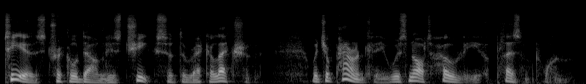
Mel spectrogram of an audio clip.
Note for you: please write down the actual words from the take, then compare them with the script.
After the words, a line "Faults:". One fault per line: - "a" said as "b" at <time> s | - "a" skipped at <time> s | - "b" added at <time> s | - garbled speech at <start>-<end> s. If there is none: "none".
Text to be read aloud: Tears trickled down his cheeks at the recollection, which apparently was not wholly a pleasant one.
Tears trickled down his cheeks at the recollection, which apparently was not wholly a pleasant one.
Faults:
none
